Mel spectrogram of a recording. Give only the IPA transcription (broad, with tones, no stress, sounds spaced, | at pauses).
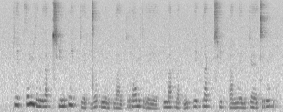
k l i˦˥ t̚ h o˥˩ m j o˧ n l a˦˥ p̚ t͡ɕʰ i˦˥ n k w i˥˩ t̚ k l e˨˩ k̚ d ɤː˥˩ p̚ n o˧ m k w a˨˩ w k r ɔː˥˩ m k r eː˧ | m a˦˥ ʔ b a˨˩ t̚ n i˥˩ t̚ l i˦˥ t̚ l a˥˩ k̚ t͡ɕʰ i˦˥ t̚ ʔ a˦˥ n w e˦˥ n k ɛː˧ t r u˥˩ ʔ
